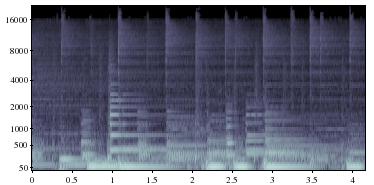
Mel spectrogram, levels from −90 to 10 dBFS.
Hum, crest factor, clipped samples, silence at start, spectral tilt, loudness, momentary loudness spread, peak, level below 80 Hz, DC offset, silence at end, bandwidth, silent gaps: none; 14 dB; under 0.1%; 0 s; -7 dB/octave; -22 LUFS; 9 LU; -6 dBFS; -22 dBFS; under 0.1%; 0 s; 17.5 kHz; none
